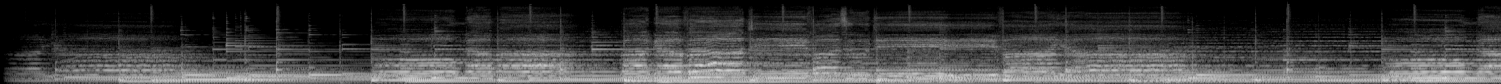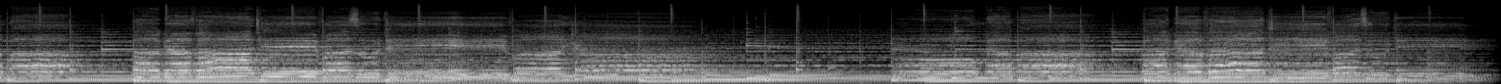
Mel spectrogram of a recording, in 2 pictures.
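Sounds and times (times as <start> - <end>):
harp playing: 0.1 - 30.0.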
